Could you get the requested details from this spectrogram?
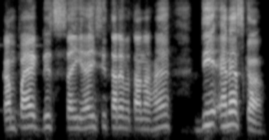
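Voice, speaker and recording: A man with a fairly high voice runs a rapid classroom quiz, asking question after question and snapping back the right answer. His delivery is brisk and corrective. The sound is dry and close, with no room echo. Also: a bit bright. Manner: brisk, corrects answers, urges students to speak up. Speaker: teacher.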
